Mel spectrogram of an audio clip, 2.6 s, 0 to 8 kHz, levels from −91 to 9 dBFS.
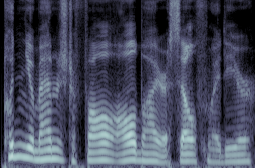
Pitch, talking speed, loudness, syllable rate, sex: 140 Hz, 235 wpm, -19 LUFS, 5.2 syllables/s, male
